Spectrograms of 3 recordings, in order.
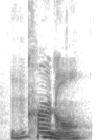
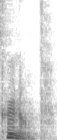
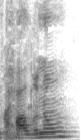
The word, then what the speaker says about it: colonel: And the reason for that is because English speakers adapted the Italian spelling and the French pronunciation.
